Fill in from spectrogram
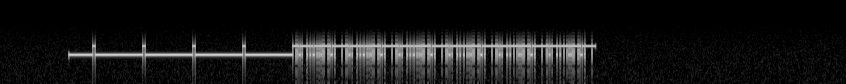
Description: Weather fax (radiofax), 120 lines a minute, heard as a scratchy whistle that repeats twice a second.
